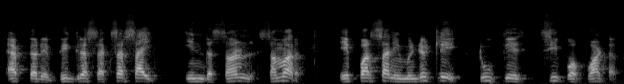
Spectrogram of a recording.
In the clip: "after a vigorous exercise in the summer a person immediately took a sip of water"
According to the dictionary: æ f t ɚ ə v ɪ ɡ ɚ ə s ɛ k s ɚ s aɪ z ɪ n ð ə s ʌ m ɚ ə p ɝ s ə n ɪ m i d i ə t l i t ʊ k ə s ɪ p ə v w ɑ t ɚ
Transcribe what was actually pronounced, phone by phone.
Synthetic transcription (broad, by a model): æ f t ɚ ə b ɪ ɡ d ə s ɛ k s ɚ s aɪ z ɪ n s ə s ʌ m ɚ ə p ɝ s ə n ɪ m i d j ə t l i t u k ə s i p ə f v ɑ t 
